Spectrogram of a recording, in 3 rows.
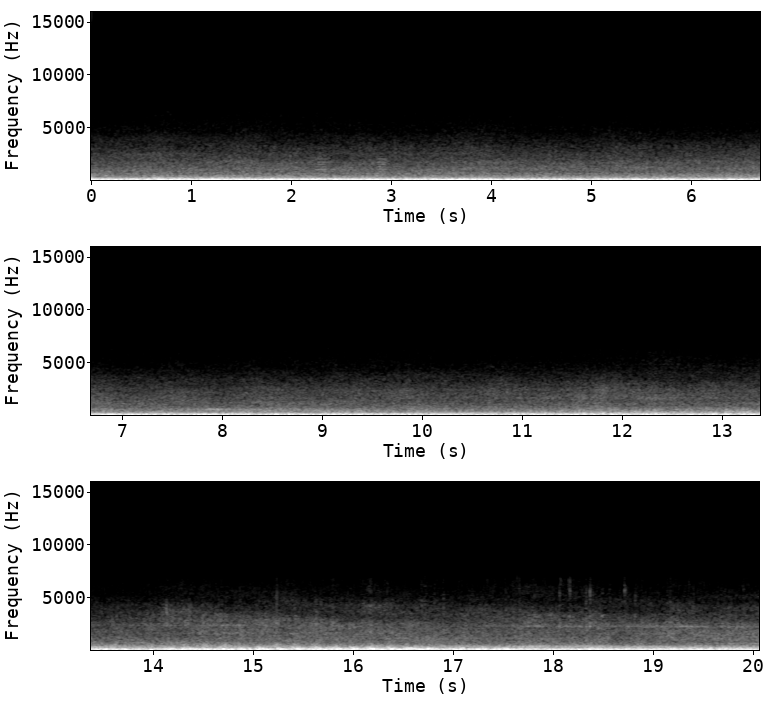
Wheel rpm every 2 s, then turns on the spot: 0, 0, 0, 0, 0, 0, 0, 0, 0, 0.
none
